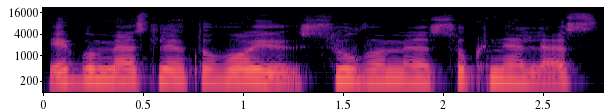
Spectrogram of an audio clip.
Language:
Lithuanian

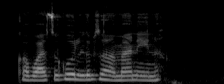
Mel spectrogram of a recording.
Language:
Kalenjin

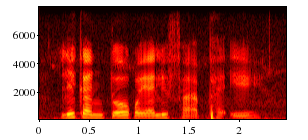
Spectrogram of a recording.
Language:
Tswana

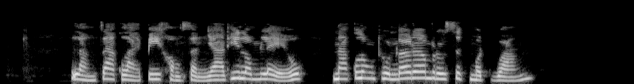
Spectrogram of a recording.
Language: Thai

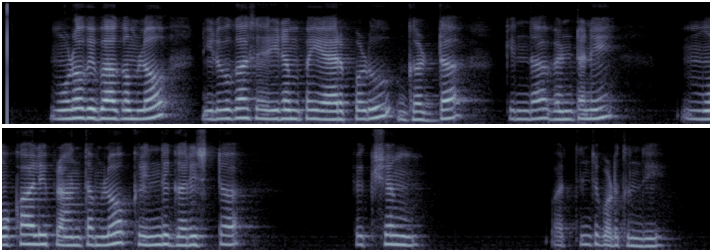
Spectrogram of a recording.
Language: Telugu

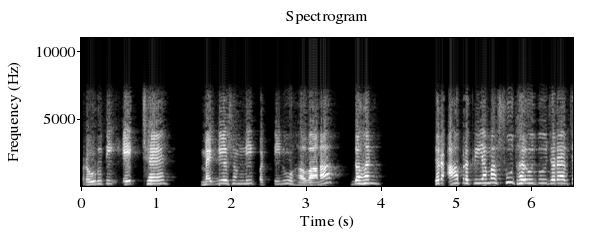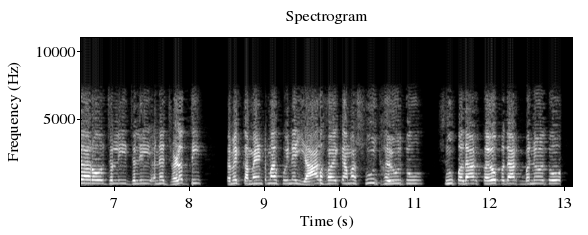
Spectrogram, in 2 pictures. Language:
Gujarati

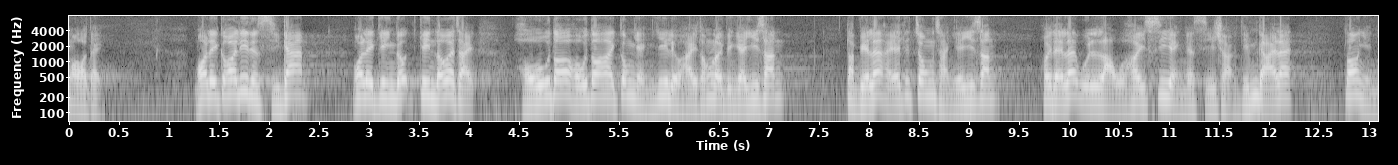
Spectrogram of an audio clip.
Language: Cantonese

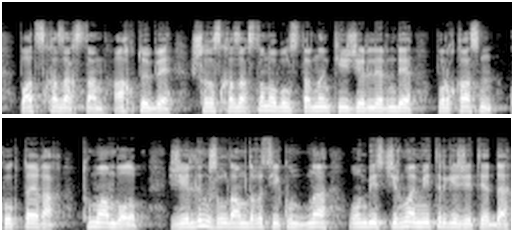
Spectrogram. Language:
Kazakh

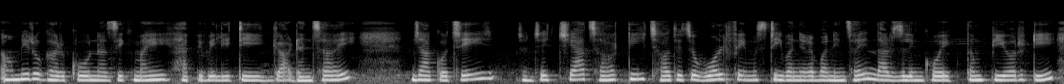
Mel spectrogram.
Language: Nepali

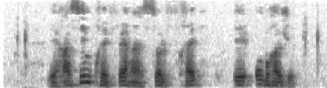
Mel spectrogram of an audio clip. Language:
French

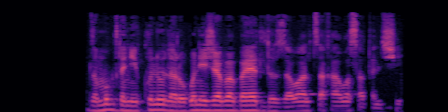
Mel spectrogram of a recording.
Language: Pashto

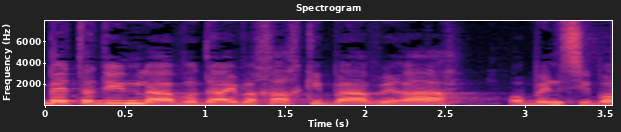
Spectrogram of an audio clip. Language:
Hebrew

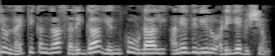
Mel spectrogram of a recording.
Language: Telugu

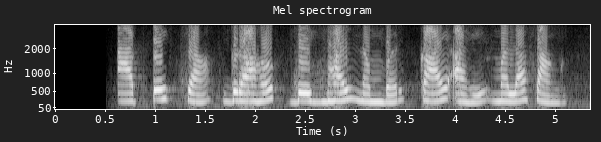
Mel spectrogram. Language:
Marathi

